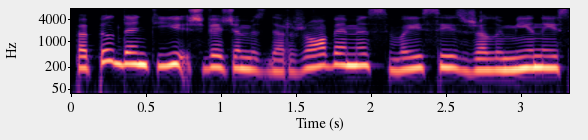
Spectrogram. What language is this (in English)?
Lithuanian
